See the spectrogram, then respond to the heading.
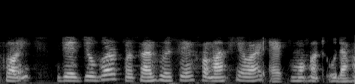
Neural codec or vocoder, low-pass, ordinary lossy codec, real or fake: codec, 32 kHz, 1.9 kbps, SNAC; 3.6 kHz; none; fake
